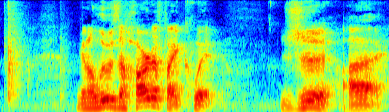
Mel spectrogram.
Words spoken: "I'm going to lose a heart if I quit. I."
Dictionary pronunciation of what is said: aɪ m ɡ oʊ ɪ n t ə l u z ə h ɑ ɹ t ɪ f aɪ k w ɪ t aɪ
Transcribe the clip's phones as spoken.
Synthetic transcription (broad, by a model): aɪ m ɡ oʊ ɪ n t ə l u z ə h ɑ ɹ t ɪ f aɪ k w ɪ t aɪ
